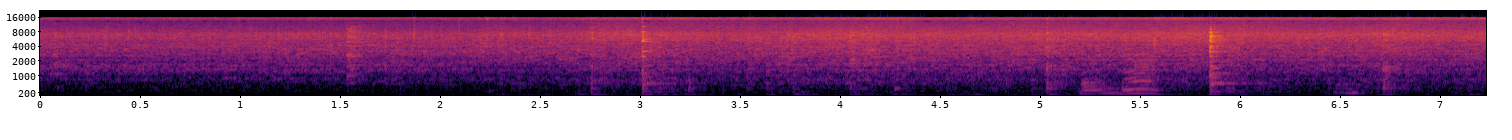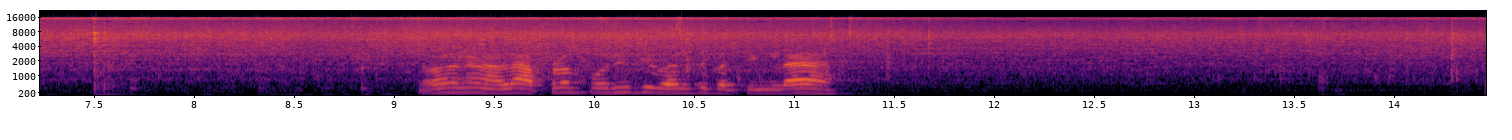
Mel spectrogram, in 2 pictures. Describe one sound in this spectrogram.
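A papad sizzles as it fries in hot oil.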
